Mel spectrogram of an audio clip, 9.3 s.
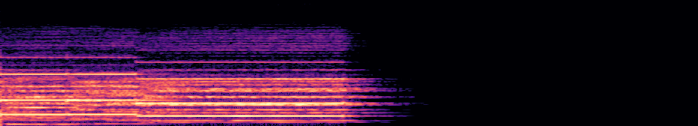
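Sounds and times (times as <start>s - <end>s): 
soprano singing: 0.0s - 5.2s.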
